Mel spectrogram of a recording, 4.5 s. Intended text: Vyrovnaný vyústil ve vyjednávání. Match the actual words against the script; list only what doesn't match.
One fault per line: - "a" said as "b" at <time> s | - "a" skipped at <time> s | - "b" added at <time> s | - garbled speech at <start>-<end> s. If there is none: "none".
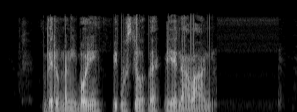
- "boj" added at 1.1 s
